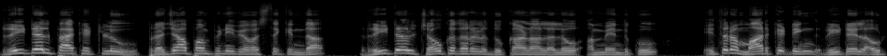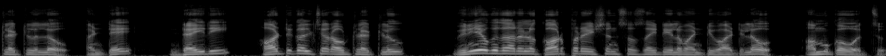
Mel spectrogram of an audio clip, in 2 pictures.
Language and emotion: Telugu, neutral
